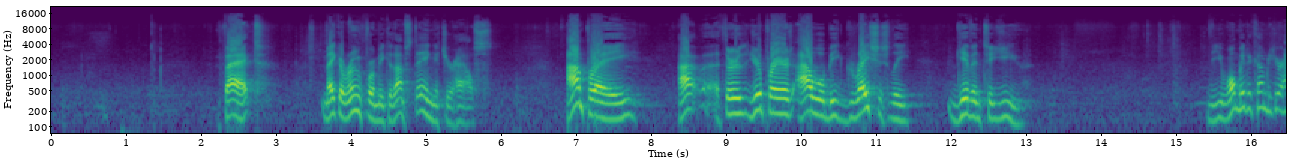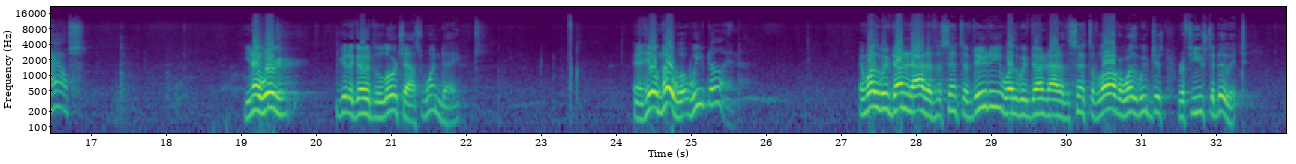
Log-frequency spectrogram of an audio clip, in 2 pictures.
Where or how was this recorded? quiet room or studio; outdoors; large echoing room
large echoing room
